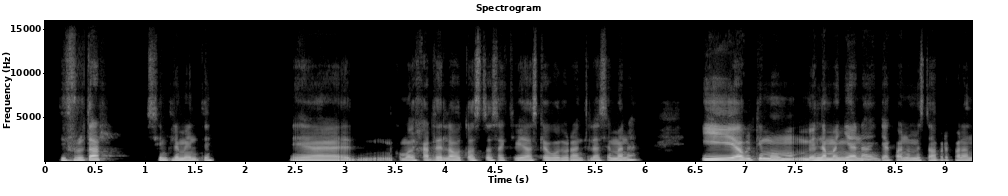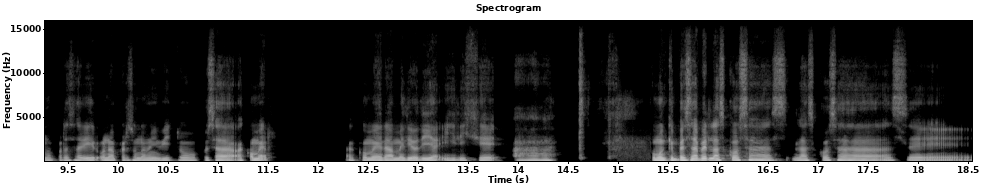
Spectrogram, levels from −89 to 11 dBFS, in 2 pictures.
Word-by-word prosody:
disfrutar, 110 +9 +2 0.4
simplemente, 120 -1 -1 0.8
eh, 105 0 +1
mm, - - -10
como 105 0 -3
dejar 110 +1 -2
de 120 - +2
lado 115 0 +1
todas 120 - -3
estas 115 -1 -4
actividades 110 +1 -2
que 115 - -6
hago 110 -1 +1
durante 105 0 -3
la 105 - 0
semana 120 - -2 0.6
y 135 -1 +8
a 140 - +8
último, 160 -1 +3
mm, 130 -2 +2
en 130 - +6
la 130 - +7
mañana, 150 +8 +2
ya - - -4
cuando 135 -2 -2
me 115 - +1
estaba 130 +3 -3
preparando 120 0 -4
para 125 -3 -6
salir, 120 +4 -1
una 130 -1 0
persona 125 +1 -3
me 120 - 0
invitó, 110 +1 -4
pues, 115 +2 -6
a 115 -1 +2
a - - -2
comer - - -1 0.7
a 115 - -7
comer 120 +3 0
a 120 - +2
mediodía, 120 +2 +2
y 115 -1 -3
dije: 110 -1 -4
"Ah". 125 0 -2 0.9
Como 130 0 +6
que 135 - +2
empecé 140 +5 +5
a - - +5
ver 180 -1 +4
las 165 -1 +3
cosas 155 -4 0
las 120 -1 -2
cosas, 130 -3 -1
eh, 115 0 -4
120 Hz, 180 wpm, -22 LUFS, 115-135 Hz, 0.9 s, y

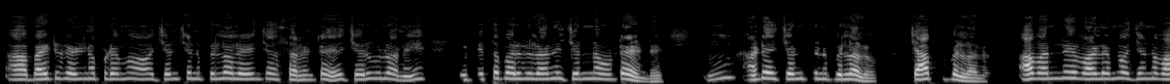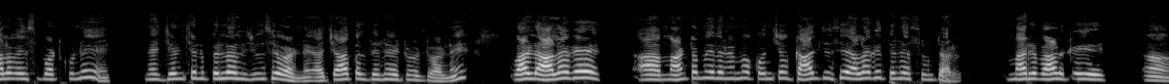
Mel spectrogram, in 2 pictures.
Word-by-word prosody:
ఆహ్, 230 0 +2
బయటకకెళ్ళినప్పుడేమో 255 0 -1 0.3
చిన్న 240 +1 -2
చిన్న 270 -1 -5
పిల్లలు 260 0 -1
ఏం 250 - -3
చేస్తారంటే 225 -2 -3 0.3
చెరువులోని 230 -4 -2 0.5
ఈ - - -4
పిత్త 245 +3 -7
పరిగలని 260 0 0
చిన్నవి 255 0 -1
ఉంటాయండి. 180 - +1 0.5
హ్మ్, 275 +9 -8 0.2
అంటే 255 +7 +3 0.2
చిన్న 255 +1 +3
చిన్న 255 -2 -4
పిల్లలు 220 -10 +3 0.4
చాప 245 +2 +7 0.2
పిల్లలు. 155 -9 +1 0.4
అవన్నీ 265 +3 +1
వాళ్ళేమో 260 +2 +1
చిన్న 260 +1 -5
వల 250 +2 +3
వేసి 255 -1 -3
పట్టుకొని 255 +6 -4 0.6
నేను 240 -1 -5
చిన్న 255 +1 +1
చిన్న 280 -1 -2
పిల్లల్ని 265 -1 +3
చూసేవాడిని. 240 - +1
ఆ - - +1
చాపలు 240 +1 +2
తినేటువంటి 225 -4 -4
వాళ్ళని, 155 - -3 0.6
వాళ్ళు 255 +1 +7
అలాగే 290 +6 +7 0.6
ఆ - - +6 0.2
మంట 225 +4 +3
మీదనేమో 285 -1 -2
కొంచెం 260 +3 -4
కాల్చేసి 270 +4 0
అలాగే 285 +3 0
తినేస్తుంటారు. 255 -5 -4 0.6
మరి 255 +2 +5
వాళ్ళకి 250 +1 +2 0.7
ఆ! - - +2
255 Hz, 120 wpm, -22 LUFS, 230-265 Hz, 0.7 s, చాప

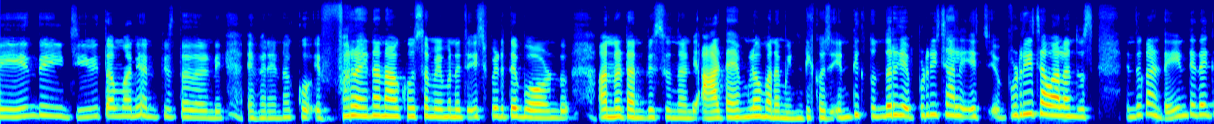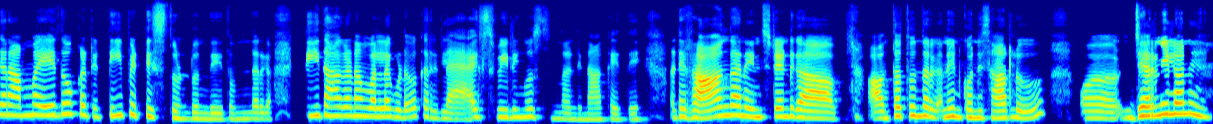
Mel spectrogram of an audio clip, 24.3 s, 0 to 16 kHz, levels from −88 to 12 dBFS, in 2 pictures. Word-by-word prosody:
ఏంది 265 +4 -5
ఈ - - -7
జీవితం 240 +3 -5
అని 245 +1 -5
అనిపిస్తదండి. 220 -4 -7 0.3
ఎవరైనా 195 +2 -8
కొ 225 - -1 0.2
ఎవ్వరైనా 255 +6 0
నాకోసం 245 0 0
ఏమన్నా 225 0 -2
చేసిపెడితే 235 +2 -2
బావుండు 205 -1 0 0.4
అన్నట్టు 230 0 +2
అనిపిస్తుందండి. 205 -1 -6
ఆ - - +7
టైంలో 220 +3 0
మనం 200 -2 -1
ఇంటికొచ్చి 195 +1 -6
ఇంటికి 280 +6 -5
తొందరగా 275 +3 +2
ఎప్పుడు 270 +5 -8
రీచాలి 275 -4 -2 0.3
ఎప్పుడు 220 +7 -6
రీచ్ 325 0 +2
అవ్వాలని 260 -3 +5
చూస్తాం. 230 0 -10 0.3
ఎందుకంటే 275 - -4
ఇంటి 285 +2 -5
దగ్గర 290 0 -2
అమ్మ 275 - -3 0.2
ఏదో 285 +2 -1
ఒకటి 285 -6 -4
టీ 260 - +1
పెట్టిస్తుంటుంది 185 - -4
తొందరగ. 175 +1 -8 0.4
టీ 265 0 -1
తాగడం 260 -1 +1
వల్ల 240 0 +2
కూడా 210 -1 -3
ఒక 245 - -12
రిలాక్స్ 190 +5 -3
ఫీలింగ్ 225 0 -2
వస్తుందండి 180 -7 -12
నాకైతే. 160 0 -10 0.4
అంటే 215 +2 -2 0.2
రాంగానే 255 +7 +8
ఇన్స్టెంట్‌గా 230 -1 +3 0.7
అంత 195 +3 -5 0.2
తొందరగా 250 -5 +3
నేను 230 -3 +2
కొన్నిసార్లు 205 0 +1 0.7
ఆహ్, 190 -2 -1 0.2
జర్నీలోనే 305 +4 +7
225 Hz, 130 wpm, -24 LUFS, 200-260 Hz, 0.7 s, రాంగానే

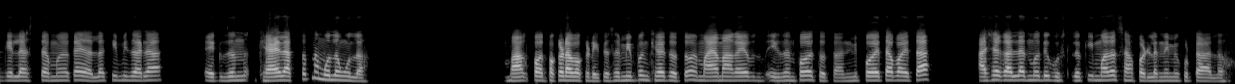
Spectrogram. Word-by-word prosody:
गेलं 185 0 0
असल्यामुळं 185 +1 -5
काय 200 -1 +2
झालं 180 +1 -3
की 200 - -8
मी 195 0 -10
जरा 190 +1 +1 0.5
एकजण 180 +3 -3
खेळायला 180 +2 +7
लागतात 190 - +1
ना 295 - -2
मुलं, 215 -5 0
मुलं? 165 -5 -3 1.4
माग 175 +1 +5
प - - +5
पकडापकडी 180 -4 +4
तसं 180 +2 -4
मी 190 - 0
पण 210 -1 -3
तसं 195 - -14
खेळत 190 0 +1
होतो 200 +4 -1
माझ्या 185 0 +4
मागे 185 0 +2
एक 190 - -1 0.2
एकजण 180 +1 -6
पळत 200 -1 0
होता 165 -1 -5
आणि 160 +1 -9
मी 180 - -10
पळता-पळता 195 +2 +4 0.6
अशा 210 +4 +2
गल्ल्यांमध्ये 200 0 +2
घुसलो 180 0 -7
की 205 - -7
मलाच 195 +2 +1
सापडलं 180 -2 -2
नाही 175 0 -6
मी - - -7
कुठं 170 0 -4
आलो? 155 -2 -2
185 Hz, 200 wpm, -24 LUFS, 175-195 Hz, 1.4 s, खेळायला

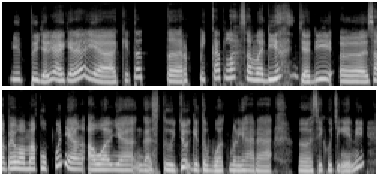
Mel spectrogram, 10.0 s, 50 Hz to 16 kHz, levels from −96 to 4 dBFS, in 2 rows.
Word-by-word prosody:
gitu. 275 0 -5
Jadi 215 +6 +2
akhirnya 250 +7 +2
ya, 250 -9 +2 0.2
kita 275 +10 -4 0.3
terpikatlah 275 +10 -1
sama 270 -5 +2
dia. 280 +4 +6 0.3
Jadi, 260 +8 +1
eee, 210 -1 +2
sampai 245 0 +3
mamaku 230 0 +3
pun 345 - -4
yang 225 -3 +1
awalnya 200 -1 +2
nggak 180 -1 -3
setuju 195 - +1
gitu, 190 -2 0
buat 170 0 -1
melihara, 175 -3 -2 0.4
eee, 165 -1 0
si 180 +1 -4
kucing 180 -2 -4
ini 325 - -2
220 Hz, 145 wpm, -23 LUFS, 190-260 Hz, 0.4 s, dia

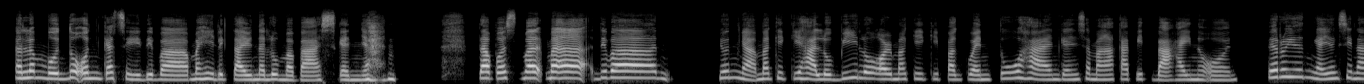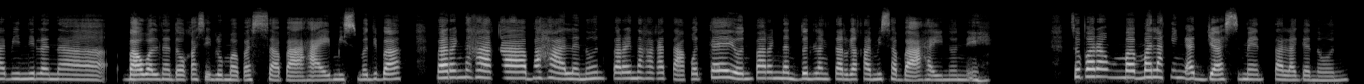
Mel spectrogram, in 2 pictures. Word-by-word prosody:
Alam 300 +1 +3
mo 260 -1 +5
noon 275 0 +2
kasi 255 -4 -1
di 230 +1 -2
ba 215 -2 +4
mahilig 250 -1 0
tayo 220 -1 +3
na 220 -1 0
lumabas, 205 -3 +1
ganyan. 210 +1 0 0.8
Tapos 285 -1 +4
ma 290 0 +8
ma 290 -1 +7
di 275 - -7
ba 310 -1 +7
n 265 - -7 0.5
yun 305 +1 -4
nga, 230 -6 +1
makikihalubilo 265 +1 -1
or 245 0 +4
makikipagkuwentuhan, 240 +1 -3
gano'n 230 0 -5
sa 255 - -5
mga 225 0 -3
kapitbahay 215 -3 -3
noon. 205 -1 -5 0.2
Pero 335 +3 +1
yun 345 -2 -2
nga 250 - 0
yung 270 +1 -3
sinabi 260 -4 -3
nila 250 -1 -2
na 240 -1 -3 0.5
bawal 230 +1 +3
na 235 - -3
daw 225 0 -2
kasi 235 0 -6
lumabas 215 -2 -4
sa 200 -3 -4
bahay 195 +1 -1
mismo, 230 0 -3
di 250 - -7
ba? 250 +2 +1 0.3
Parang 310 +1 +4
nakakabahala 295 -4 +1
nun, 270 +4 -4
parang 275 +1 -1
nakakatakot. 275 -5 -5
Kaya 320 -3 +1
yun 255 +1 -4
parang 285 0 -1
nandun 260 -2 -1
lang 255 -1 -2
talaga 240 -1 -2
kami 240 +1 -4
sa 240 0 -3
bahay 210 +1 -1
nun, 215 0 -7
eh. 185 -4 -6 0.8
So, 350 - -1
parang 360 0 +3
ma 320 0 +3
malaking 320 0 -1
adjustment 235 -1 -2
talaga 210 -2 -4
nun. 195 +2 -9
245 Hz, 145 wpm, -22 LUFS, 225-285 Hz, 0.8 s, ma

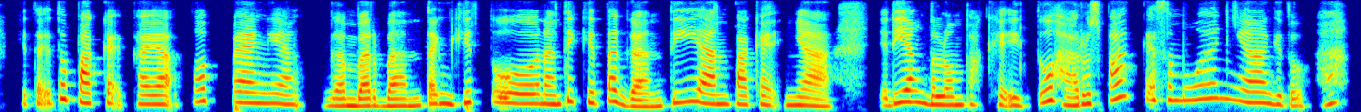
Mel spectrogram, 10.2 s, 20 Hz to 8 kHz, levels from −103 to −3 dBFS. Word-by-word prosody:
kita - - -6
itu 375 -2 +1
pakai 270 -5 +1
kayak 235 -2 0
topeng 295 -4 0
yang 235 -2 -1 0.2
gambar 195 0 +1
banteng 195 +6 +1
gitu, 260 0 +1
nanti 240 +6 +1
kita 295 0 0
gantian 240 - +1
pakainya. 215 -4 0 0.3
Jadi 195 - -7
yang 300 -3 +3
belum 220 -2 +3
pakai 215 -3 -4
itu 275 - +1
harus 235 -1 +1
pakai 420 +4 -1
semuanya," 345 -4 0
gitu. 195 -4 -6
"Hah, 250 +6 -4
245 Hz, 135 wpm, -23 LUFS, 205-295 Hz, 0.3 s, yang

